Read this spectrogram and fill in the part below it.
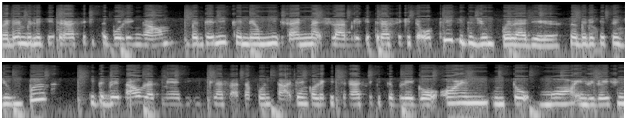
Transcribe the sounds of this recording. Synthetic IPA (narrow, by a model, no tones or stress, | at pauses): ədɛnbiləkit̪əɾasəki̥t̪əbolɛhŋambənt̪ənĩkənəmĩk̚sajnmɛtt͡ʃlahbilakit̪əɾasəkit̪əokekit̪̬əd͡ʒumpəlahdiəsobiləkit̪əd͡ʒumpə | kit̪əbolɛt̪aulahsəmaɲãdiːklasa̰t̪apʊnt̪a̰ʔdankalakit̪əɾasəkit̪əbolɛɡoʔɔ̃nunt̪ʊk̚mɔḭnɾileʃən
